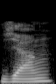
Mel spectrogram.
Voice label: "riang5", taiwanese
